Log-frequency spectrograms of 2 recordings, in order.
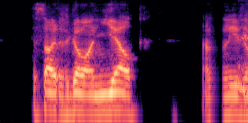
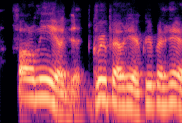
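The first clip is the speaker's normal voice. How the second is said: mock bouncer beckoning; 8 semitones higher, 6 dB louder than usual. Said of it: "He's like".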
